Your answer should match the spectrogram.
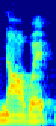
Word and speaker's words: NAWIC: And I saw Paula on a NAWIC panel and later found out that Paula actually founded NAWIC, which we pronounce NAWIC in the United States. I always have to explain, my listeners are all over the globe, that it's pronounced differently over here.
